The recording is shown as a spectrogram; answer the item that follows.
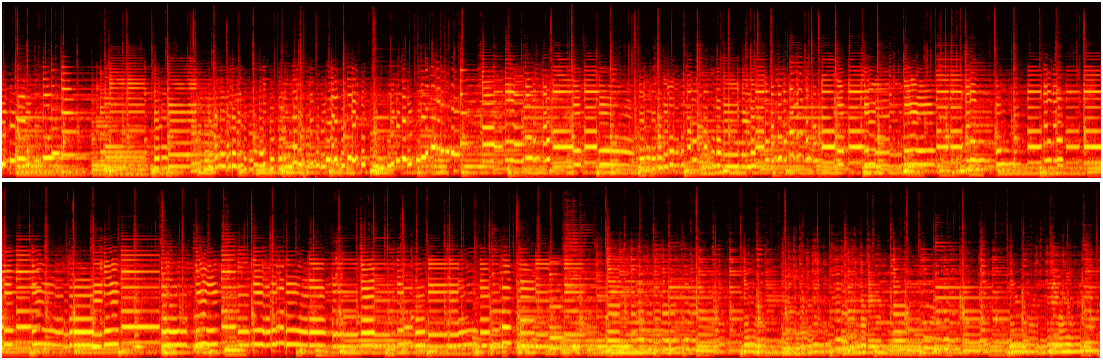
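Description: Fretless electric guitar playing a melody live, with notes that slide and bend in pitch, over a steady lower accompaniment.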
